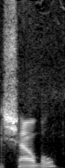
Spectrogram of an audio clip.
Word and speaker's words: Schäuble: And apparently, they've had a press conference today, at which the German finance minister Wolfgang Schäuble and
